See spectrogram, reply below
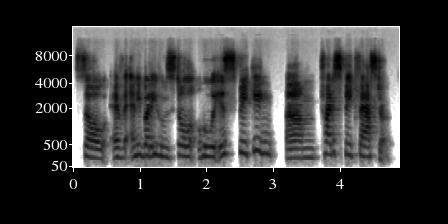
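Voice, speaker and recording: A woman moderating a video call meeting, briskly thanking people and introducing speakers. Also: a little high, sharp tone.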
